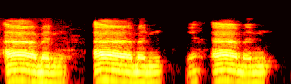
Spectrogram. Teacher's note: diganti hamzahnya menjadi mad, maka dia panjang 2 harokat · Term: mad badal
